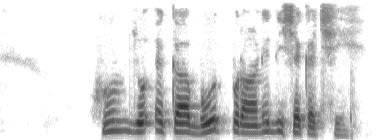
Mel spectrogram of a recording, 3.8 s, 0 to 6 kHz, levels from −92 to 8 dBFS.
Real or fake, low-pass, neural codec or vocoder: real; 5.4 kHz; none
